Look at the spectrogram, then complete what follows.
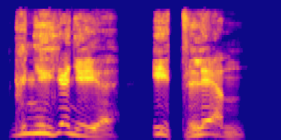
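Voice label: Hero Critical Hit Russian, Мужчина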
